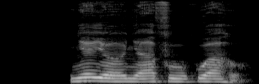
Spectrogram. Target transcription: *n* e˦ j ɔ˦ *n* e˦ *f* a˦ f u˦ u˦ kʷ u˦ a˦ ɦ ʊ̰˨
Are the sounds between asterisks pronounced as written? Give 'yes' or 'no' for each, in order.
no, no, no

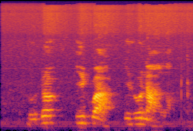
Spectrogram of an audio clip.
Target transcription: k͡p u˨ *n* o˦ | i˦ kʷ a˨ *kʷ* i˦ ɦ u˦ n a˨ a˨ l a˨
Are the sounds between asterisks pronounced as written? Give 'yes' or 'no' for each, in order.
no, no

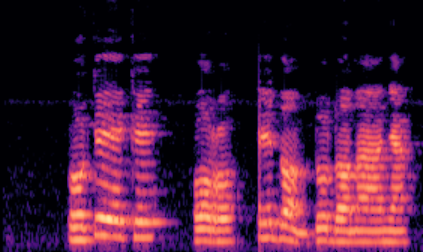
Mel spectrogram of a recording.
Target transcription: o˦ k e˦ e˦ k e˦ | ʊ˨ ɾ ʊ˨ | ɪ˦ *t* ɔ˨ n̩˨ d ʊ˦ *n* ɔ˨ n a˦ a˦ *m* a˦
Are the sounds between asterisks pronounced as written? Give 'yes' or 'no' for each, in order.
no, no, no

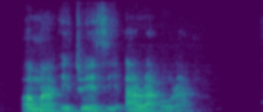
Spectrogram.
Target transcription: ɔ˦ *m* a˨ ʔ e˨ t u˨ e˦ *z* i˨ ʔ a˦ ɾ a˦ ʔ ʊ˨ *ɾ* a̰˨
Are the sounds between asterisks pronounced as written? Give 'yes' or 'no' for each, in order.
yes, no, yes

